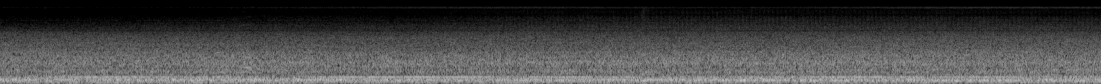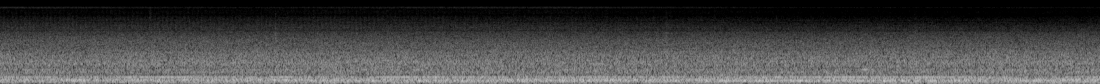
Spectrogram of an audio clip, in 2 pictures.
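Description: Steady drone of a running rubber insulation pipe extrusion and vulcanization line: motors and fans running, with a steady hum that swells and fades slightly.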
